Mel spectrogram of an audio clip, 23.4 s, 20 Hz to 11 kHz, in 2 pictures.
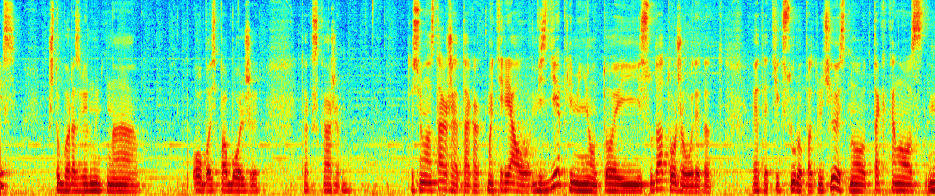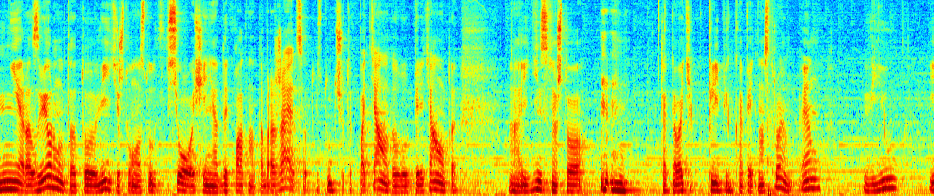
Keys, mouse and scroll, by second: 0.9-4.4 shift+middle drag, 5.1 shift+middle click, 10.6-12.1 shift+middle drag, 18.5-21.3 ctrl+middle drag.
